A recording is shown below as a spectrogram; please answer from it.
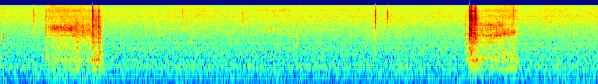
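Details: Quiet room hiss broken by two short bursts of mechanical whirring, with no animal voice.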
